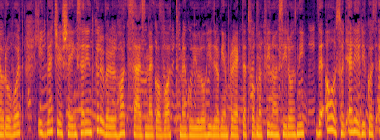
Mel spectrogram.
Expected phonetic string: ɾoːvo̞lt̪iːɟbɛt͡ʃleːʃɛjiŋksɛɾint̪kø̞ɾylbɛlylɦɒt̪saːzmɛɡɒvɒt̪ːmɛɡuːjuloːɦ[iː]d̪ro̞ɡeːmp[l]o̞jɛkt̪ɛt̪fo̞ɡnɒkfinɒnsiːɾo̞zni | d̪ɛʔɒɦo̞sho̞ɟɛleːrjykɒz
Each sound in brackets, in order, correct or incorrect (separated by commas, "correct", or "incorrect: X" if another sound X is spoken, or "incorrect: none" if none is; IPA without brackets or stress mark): incorrect: i, incorrect: r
